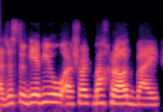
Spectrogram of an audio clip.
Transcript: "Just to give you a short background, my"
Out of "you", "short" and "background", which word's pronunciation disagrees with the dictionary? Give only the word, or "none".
background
